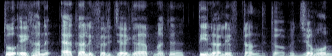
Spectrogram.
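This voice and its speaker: Man spelling out and chanting Arabic slowly. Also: a little high, lively intonation. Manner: spells letters and vowels, then chants words slowly and drawn out. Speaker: Quran recitation teacher. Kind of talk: step-by-step recitation lesson.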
